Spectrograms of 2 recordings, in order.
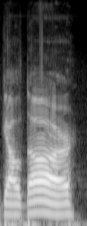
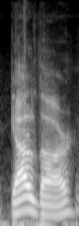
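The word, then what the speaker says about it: Gáldar: in the town of galdar or sorry galdar Accent on the first syllable uh and he's lived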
